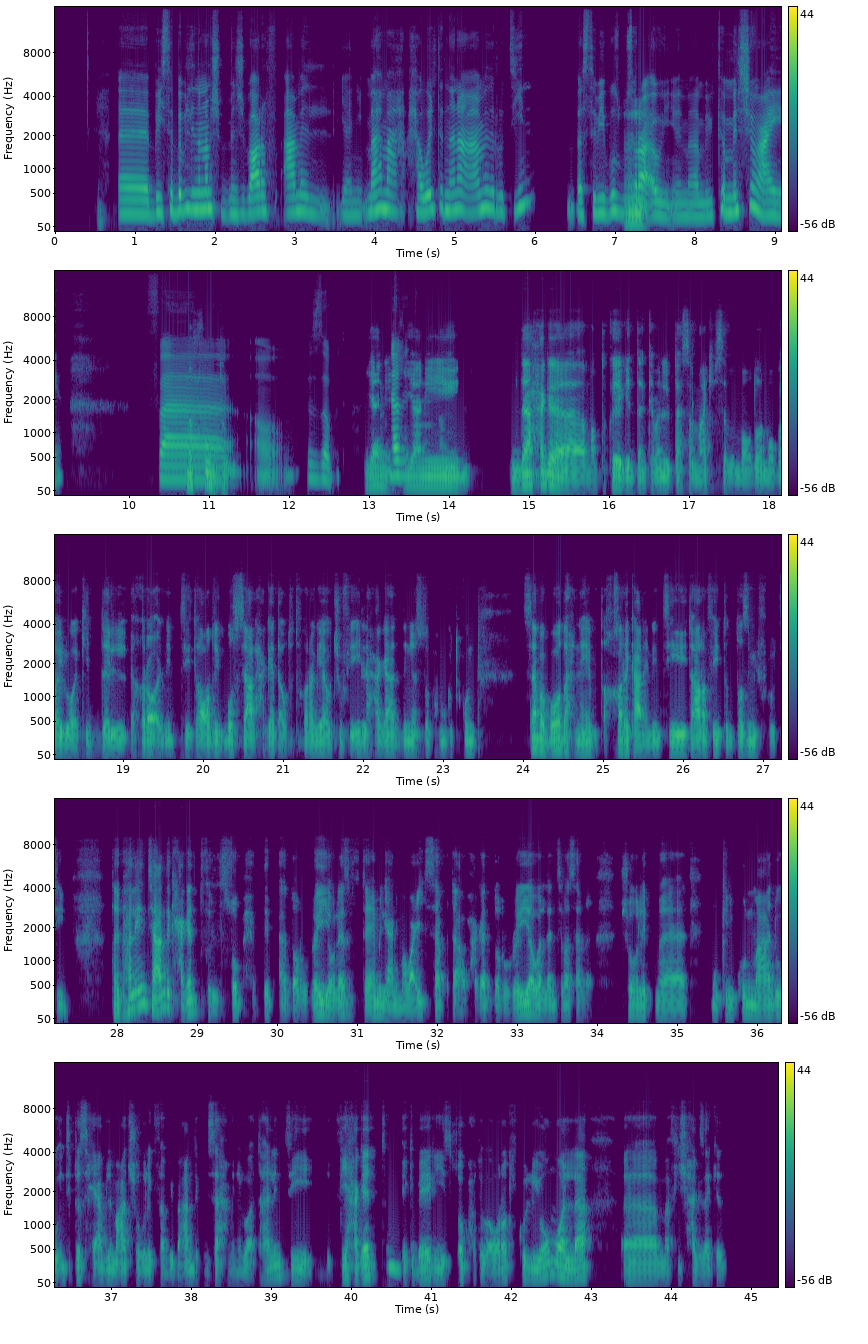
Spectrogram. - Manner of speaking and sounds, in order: in English: "روتين"; laughing while speaking: "ما بيكمِّلش معايا"; in English: "روتين"
- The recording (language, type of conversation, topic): Arabic, advice, إزاي أقدر أبني روتين صباحي ثابت ومايتعطلش بسرعة؟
